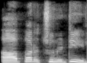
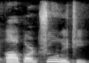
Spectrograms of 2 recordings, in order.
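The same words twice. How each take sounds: First: "اپرچونٹی" as aa-par-chu-ni-ti, short chu; "اپرچونٹی" opening with aa; common wrong opportunity. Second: "اپرچونٹی" as o-par-chuu-ni-ti, long chu; "اپرچونٹی" with the middle chu held long; stretched chu. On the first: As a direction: say "اپرچونٹی" with an open aa start and unstretched chu. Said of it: "ہم اس کو پڑھتے ہیں اپرچونٹی". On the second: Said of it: "جو زیادہ کھینچیں گے". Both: Shown as a demonstration.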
